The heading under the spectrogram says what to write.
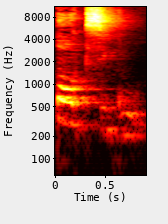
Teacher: esse x que tá aparecendo aqui ele produz o que a gente chama de dífono é um x com som de KS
